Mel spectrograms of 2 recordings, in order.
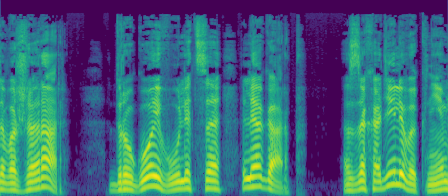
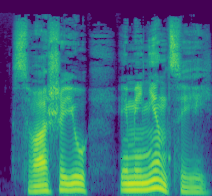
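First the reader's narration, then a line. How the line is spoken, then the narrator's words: Mumbling. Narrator (Russian): бормотал Бонасье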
